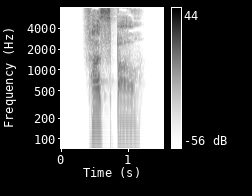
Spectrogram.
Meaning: 1. tangible 2. comprehensible, understandable
- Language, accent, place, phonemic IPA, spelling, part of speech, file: German, Germany, Berlin, /ˈfasbaːɐ̯/, fassbar, adjective, De-fassbar.ogg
